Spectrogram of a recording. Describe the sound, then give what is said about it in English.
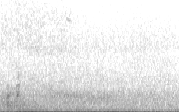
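A cab's engine rumbles as it pulls up, with a steady low hum and a constant wash of road noise, holding at an even level throughout with no clear speech. “Just then, combat cab pulls up.”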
